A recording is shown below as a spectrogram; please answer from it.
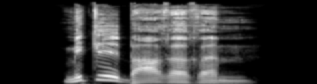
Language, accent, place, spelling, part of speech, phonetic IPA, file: German, Germany, Berlin, mittelbarerem, adjective, [ˈmɪtl̩baːʁəʁəm], De-mittelbarerem.ogg
- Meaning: strong dative masculine/neuter singular comparative degree of mittelbar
